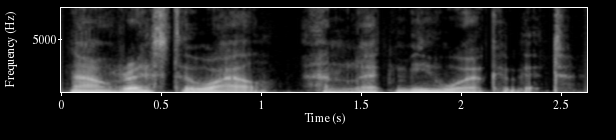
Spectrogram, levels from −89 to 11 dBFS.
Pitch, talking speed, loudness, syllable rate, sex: 110 Hz, 205 wpm, -17 LUFS, 4.8 syllables/s, male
